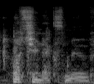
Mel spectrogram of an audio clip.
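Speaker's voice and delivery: whispered voice. A player voicing Rook speaks to Horace in the game, in a quiet whisper. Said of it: "he will say in this very like quiet, whispered voice".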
